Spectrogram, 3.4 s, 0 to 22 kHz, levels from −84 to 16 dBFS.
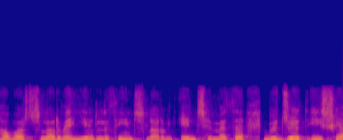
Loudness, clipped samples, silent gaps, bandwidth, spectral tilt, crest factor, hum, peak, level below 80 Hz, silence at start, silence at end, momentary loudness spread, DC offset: -25 LUFS; under 0.1%; none; 8.8 kHz; -6 dB/octave; 16 dB; none; -8 dBFS; -64 dBFS; 0 s; 0 s; 6 LU; under 0.1%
